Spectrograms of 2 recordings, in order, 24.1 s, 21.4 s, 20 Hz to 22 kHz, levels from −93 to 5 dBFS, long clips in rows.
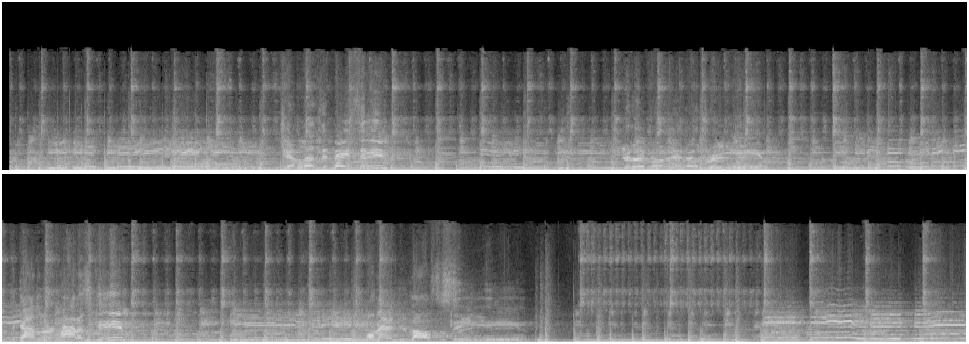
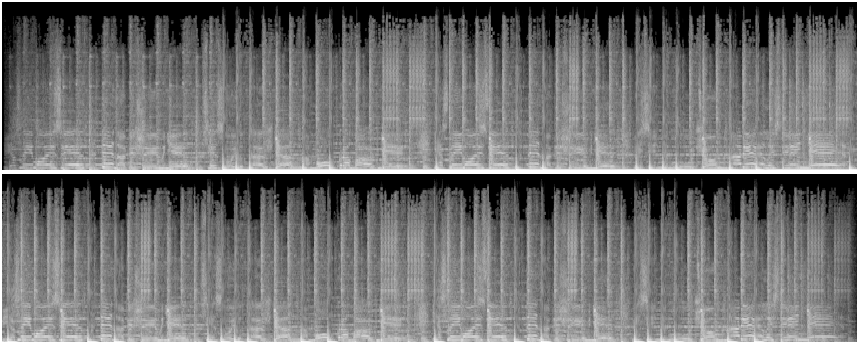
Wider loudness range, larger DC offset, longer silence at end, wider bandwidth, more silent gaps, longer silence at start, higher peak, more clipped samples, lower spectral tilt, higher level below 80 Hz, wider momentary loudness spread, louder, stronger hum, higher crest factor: about the same, 3 LU vs 4 LU; neither; second, 0 s vs 0.2 s; second, 16 kHz vs 19 kHz; neither; about the same, 0.1 s vs 0.2 s; about the same, 0 dBFS vs 0 dBFS; second, under 0.1% vs 1%; about the same, -4.5 dB/octave vs -5 dB/octave; second, -28 dBFS vs -8 dBFS; second, 6 LU vs 9 LU; second, -16 LUFS vs -9 LUFS; neither; first, 16 dB vs 6 dB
